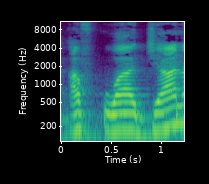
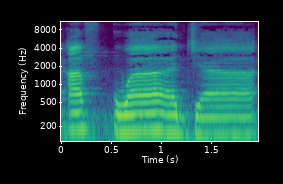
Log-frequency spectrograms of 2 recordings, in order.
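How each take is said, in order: First: Said in the usual way. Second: আফওয়াজা with no final n and a long held "aa"; আফওয়াজা ending on a stretched open vowel; stopped form, lengthened. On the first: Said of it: "আফওয়াজান আছে". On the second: Shown as a demonstration. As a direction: draw out the last vowel of আফওয়াজা. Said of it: "এক লিফ টানতে হবে".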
